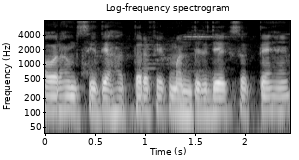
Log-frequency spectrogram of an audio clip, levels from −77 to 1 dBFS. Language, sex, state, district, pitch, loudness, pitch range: Hindi, male, Karnataka, Bangalore, 105 Hz, -17 LUFS, 100-110 Hz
